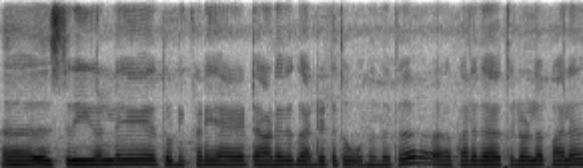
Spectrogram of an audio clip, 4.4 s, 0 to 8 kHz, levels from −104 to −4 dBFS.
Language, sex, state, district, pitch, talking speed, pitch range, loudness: Malayalam, female, Kerala, Thiruvananthapuram, 195 Hz, 150 wpm, 190-205 Hz, -13 LUFS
